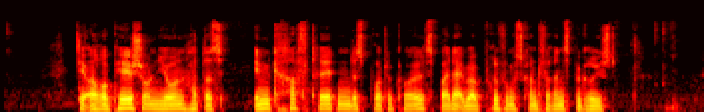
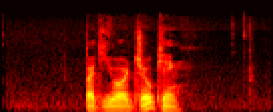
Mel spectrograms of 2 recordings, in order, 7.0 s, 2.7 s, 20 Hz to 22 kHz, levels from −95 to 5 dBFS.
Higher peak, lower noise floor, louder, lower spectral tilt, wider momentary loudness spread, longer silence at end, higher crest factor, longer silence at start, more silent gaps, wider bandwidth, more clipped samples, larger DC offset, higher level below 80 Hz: about the same, -10 dBFS vs -12 dBFS; first, -74 dBFS vs -69 dBFS; about the same, -28 LUFS vs -28 LUFS; about the same, -6 dB/octave vs -5.5 dB/octave; first, 10 LU vs 7 LU; about the same, 0.95 s vs 0.95 s; about the same, 20 dB vs 20 dB; about the same, 0.75 s vs 0.85 s; neither; second, 11.5 kHz vs 13.5 kHz; neither; neither; first, -54 dBFS vs -68 dBFS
